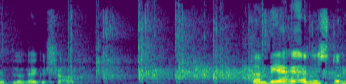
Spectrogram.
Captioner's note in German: Beifall AfD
